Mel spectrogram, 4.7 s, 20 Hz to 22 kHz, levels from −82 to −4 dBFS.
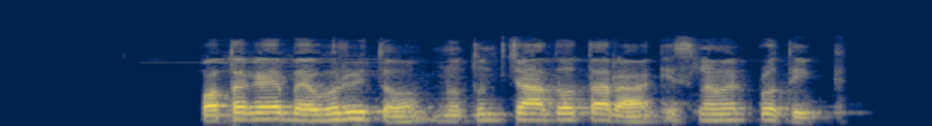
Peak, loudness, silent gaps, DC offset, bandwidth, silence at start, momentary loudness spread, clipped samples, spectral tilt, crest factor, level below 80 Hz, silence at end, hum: -2 dBFS; -17 LUFS; none; under 0.1%; 7.6 kHz; 1 s; 11 LU; under 0.1%; -5.5 dB/octave; 16 dB; -62 dBFS; 0.45 s; none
